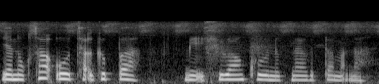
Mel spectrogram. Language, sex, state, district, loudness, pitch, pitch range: Garo, female, Meghalaya, South Garo Hills, -18 LUFS, 225 Hz, 205-235 Hz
